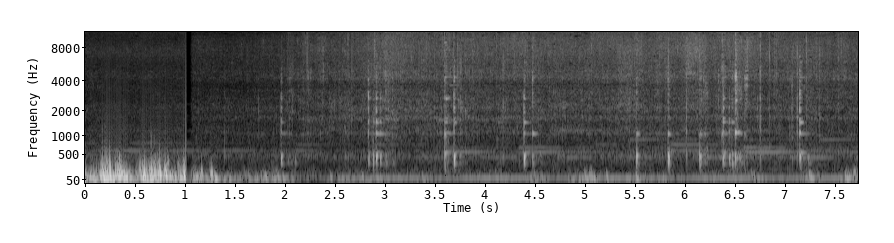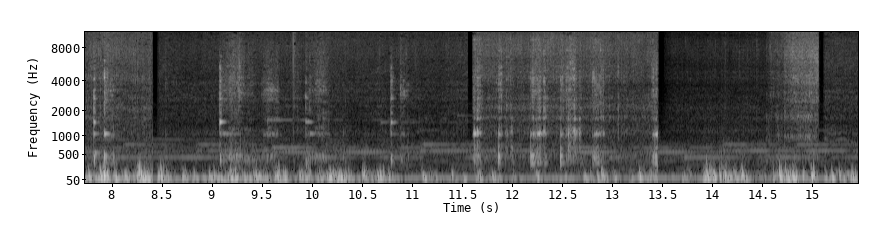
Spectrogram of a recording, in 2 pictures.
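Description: A steel spoon stirring mango slices and spices frying in oil in a clay pot, with a steady sizzle and many short clinks and scrapes of the spoon against the pot.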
